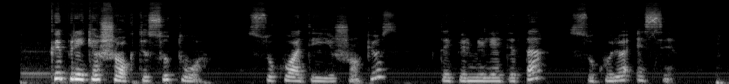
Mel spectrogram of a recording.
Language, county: Lithuanian, Utena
